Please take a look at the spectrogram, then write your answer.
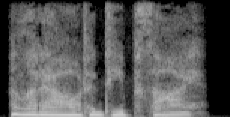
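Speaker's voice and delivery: ordinary delivery, nothing marked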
